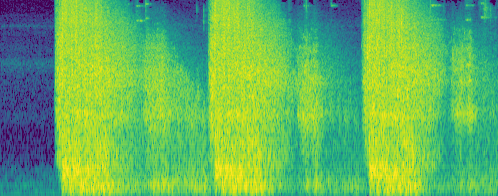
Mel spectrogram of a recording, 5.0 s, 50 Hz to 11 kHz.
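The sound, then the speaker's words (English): Three loud bursts of full-auto machine-gun fire from an open-bolt gun fed by a 20-round box magazine, each burst a rapid rattle with a decaying tail before the next. “All right, I can't quite pull off single shots. The trigger on this is, well, it's firing from an open bolt, so we have kind of an awkward, or kind of an unusual, it's not awkward, kind of an unusual full auto trigger.”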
